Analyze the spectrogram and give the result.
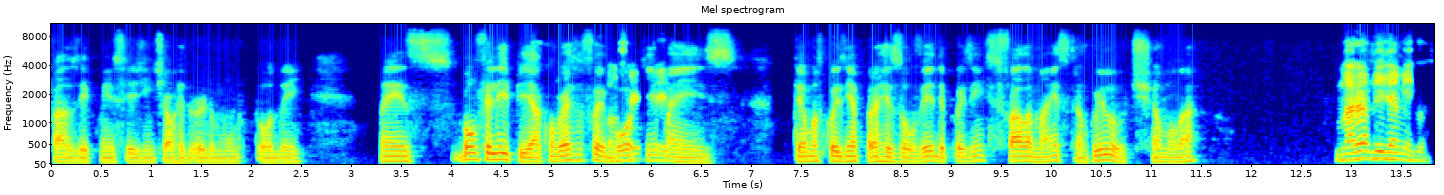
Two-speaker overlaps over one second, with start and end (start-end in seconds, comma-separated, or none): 5.0-6.3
